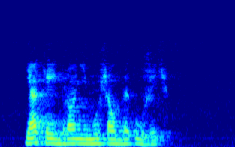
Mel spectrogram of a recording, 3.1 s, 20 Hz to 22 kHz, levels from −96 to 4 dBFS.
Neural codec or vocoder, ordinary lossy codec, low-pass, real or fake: none; MP3, 48 kbps; 7.2 kHz; real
